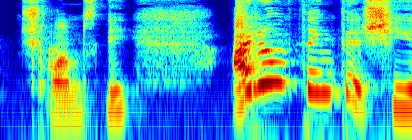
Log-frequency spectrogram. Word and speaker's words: Chlumsky: Chomsky? Oh, there's the L in there. Chlumsky.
